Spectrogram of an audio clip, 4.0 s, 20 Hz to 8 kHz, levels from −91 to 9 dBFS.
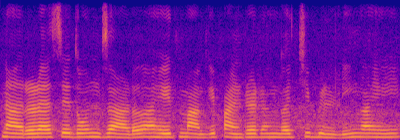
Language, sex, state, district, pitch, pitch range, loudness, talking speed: Marathi, female, Maharashtra, Gondia, 205 Hz, 200-210 Hz, -14 LUFS, 150 wpm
